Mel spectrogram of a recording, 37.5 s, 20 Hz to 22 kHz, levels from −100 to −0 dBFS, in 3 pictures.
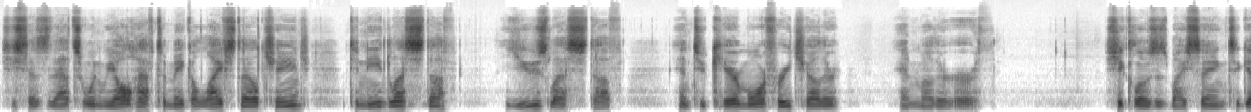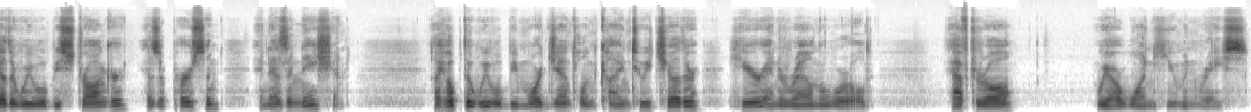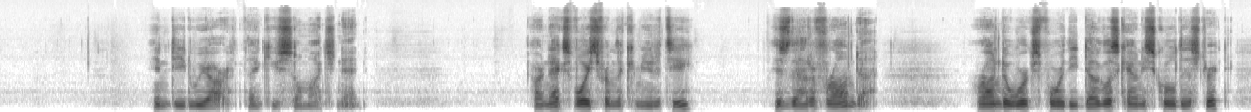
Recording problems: thin; very; fading below 300 Hz

